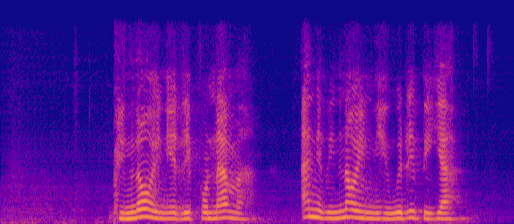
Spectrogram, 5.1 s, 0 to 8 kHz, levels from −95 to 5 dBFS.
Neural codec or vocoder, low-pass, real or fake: codec, 16 kHz in and 24 kHz out, 0.6 kbps, FocalCodec, streaming, 4096 codes; 7.2 kHz; fake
